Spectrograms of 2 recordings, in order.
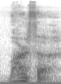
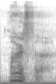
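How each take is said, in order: Both takes have the same delivery.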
